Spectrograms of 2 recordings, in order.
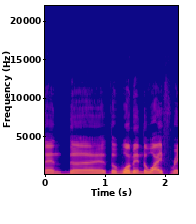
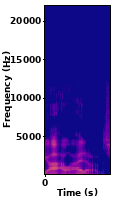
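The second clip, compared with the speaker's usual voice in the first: very hushed, slow mumble under the breath; 7 semitones lower, 12 dB quieter than usual. Retelling how a front-row audience member answered: imitating someone mumbling. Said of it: "He starts, like, mumbling".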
